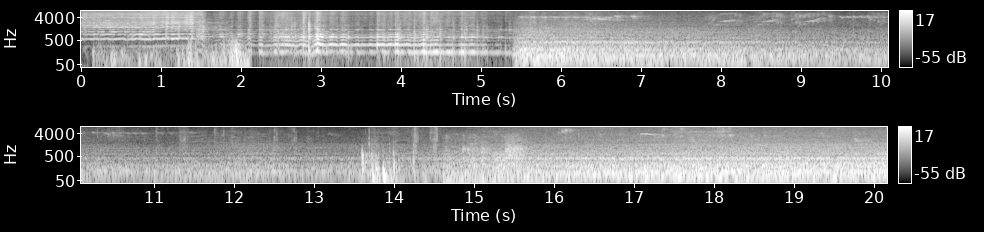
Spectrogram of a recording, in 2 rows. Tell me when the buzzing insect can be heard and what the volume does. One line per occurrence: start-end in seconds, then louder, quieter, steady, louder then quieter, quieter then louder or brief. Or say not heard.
0.0-20.1 quieter then louder.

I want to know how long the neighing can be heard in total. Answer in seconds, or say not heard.
3 s.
